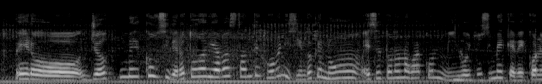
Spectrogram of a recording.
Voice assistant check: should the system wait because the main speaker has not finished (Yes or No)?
Yes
